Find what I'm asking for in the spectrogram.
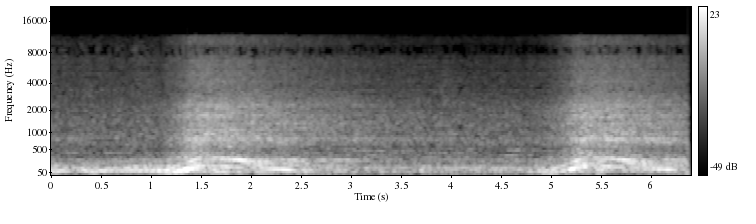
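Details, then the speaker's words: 2020 Jeep Gladiator, 3.6 V6, fully stock exhaust before the muffler change: two quick blips from idle, revs climbing and dropping cleanly with a mellow stock tone. Normal exhaust note. "This is a 2020 Jeep Gladiator with the 3.6 V6. It's all stock."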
